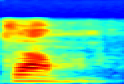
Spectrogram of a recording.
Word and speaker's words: dumb: just a note that the b is silent in climb, comb, debt, and dumb. There might be other words similar, but when we have when we have a m and a b at the end, it is um it is silent. Meaning that there's no sound at all.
